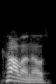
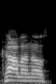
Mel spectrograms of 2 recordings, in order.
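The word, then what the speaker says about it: Kolynos: teeth isn't that correct we honestly believe that colo's toothpaste will help clean and polish teeth more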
